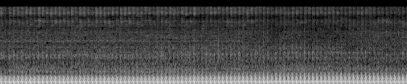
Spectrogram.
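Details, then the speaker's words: Suzuki RE5 rotary motorcycle after carburetor overhaul and setup, idling outdoors with a steady, even low burble, no misses or clatter; how it should sound with the carb set up right. "So we did start it just to make sure it would run, but we'll fire it up so you can hear how they're supposed to sound when the carburetor's set up right."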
